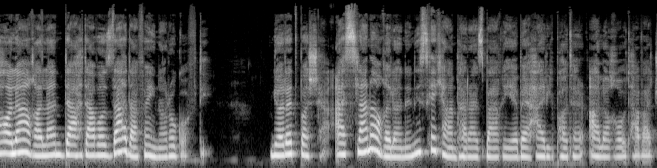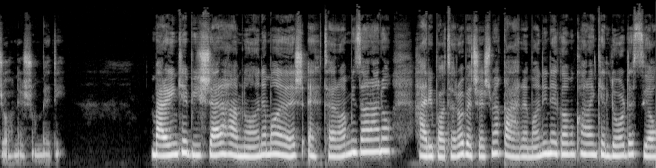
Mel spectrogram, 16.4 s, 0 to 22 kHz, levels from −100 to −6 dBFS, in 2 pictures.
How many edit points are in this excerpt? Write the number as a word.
zero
